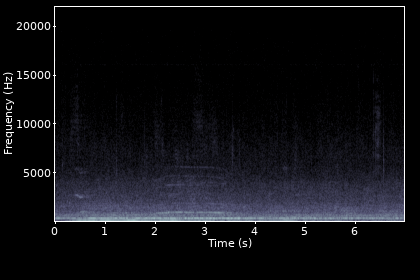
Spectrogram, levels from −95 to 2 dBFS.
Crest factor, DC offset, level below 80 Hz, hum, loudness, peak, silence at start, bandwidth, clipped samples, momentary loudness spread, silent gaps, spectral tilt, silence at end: 12 dB; under 0.1%; -56 dBFS; none; -36 LUFS; -22 dBFS; 0 s; 7 kHz; under 0.1%; 9 LU; none; -9.5 dB/octave; 0 s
